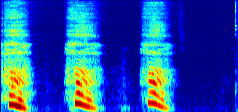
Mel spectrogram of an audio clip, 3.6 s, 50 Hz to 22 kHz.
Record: {"exhalation_length": "3.6 s", "exhalation_amplitude": 32766, "exhalation_signal_mean_std_ratio": 0.44, "survey_phase": "beta (2021-08-13 to 2022-03-07)", "age": "45-64", "gender": "Female", "wearing_mask": "No", "symptom_none": true, "smoker_status": "Ex-smoker", "respiratory_condition_asthma": false, "respiratory_condition_other": false, "recruitment_source": "REACT", "submission_delay": "1 day", "covid_test_result": "Negative", "covid_test_method": "RT-qPCR", "influenza_a_test_result": "Negative", "influenza_b_test_result": "Negative"}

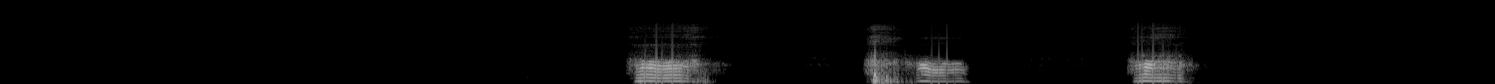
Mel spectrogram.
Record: {"exhalation_length": "15.0 s", "exhalation_amplitude": 16157, "exhalation_signal_mean_std_ratio": 0.25, "survey_phase": "beta (2021-08-13 to 2022-03-07)", "age": "65+", "gender": "Male", "wearing_mask": "No", "symptom_none": true, "smoker_status": "Never smoked", "respiratory_condition_asthma": false, "respiratory_condition_other": false, "recruitment_source": "REACT", "submission_delay": "2 days", "covid_test_result": "Negative", "covid_test_method": "RT-qPCR", "influenza_a_test_result": "Negative", "influenza_b_test_result": "Negative"}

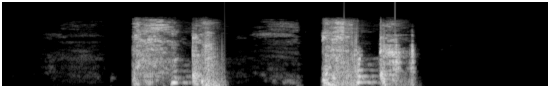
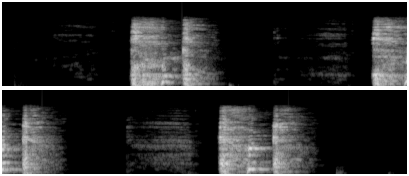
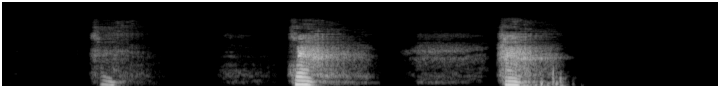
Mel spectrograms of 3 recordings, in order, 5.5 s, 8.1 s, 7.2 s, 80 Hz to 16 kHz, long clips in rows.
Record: {"cough_length": "5.5 s", "cough_amplitude": 30820, "cough_signal_mean_std_ratio": 0.42, "three_cough_length": "8.1 s", "three_cough_amplitude": 29793, "three_cough_signal_mean_std_ratio": 0.35, "exhalation_length": "7.2 s", "exhalation_amplitude": 26477, "exhalation_signal_mean_std_ratio": 0.25, "survey_phase": "beta (2021-08-13 to 2022-03-07)", "age": "18-44", "gender": "Male", "wearing_mask": "No", "symptom_headache": true, "smoker_status": "Never smoked", "respiratory_condition_asthma": false, "respiratory_condition_other": false, "recruitment_source": "REACT", "submission_delay": "1 day", "covid_test_result": "Negative", "covid_test_method": "RT-qPCR"}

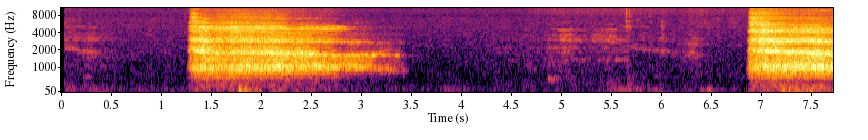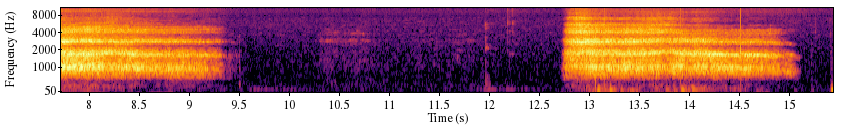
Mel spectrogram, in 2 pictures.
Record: {"exhalation_length": "15.4 s", "exhalation_amplitude": 32129, "exhalation_signal_mean_std_ratio": 0.52, "survey_phase": "beta (2021-08-13 to 2022-03-07)", "age": "45-64", "gender": "Female", "wearing_mask": "No", "symptom_none": true, "smoker_status": "Never smoked", "respiratory_condition_asthma": false, "respiratory_condition_other": false, "recruitment_source": "REACT", "submission_delay": "1 day", "covid_test_result": "Negative", "covid_test_method": "RT-qPCR", "influenza_a_test_result": "Negative", "influenza_b_test_result": "Negative"}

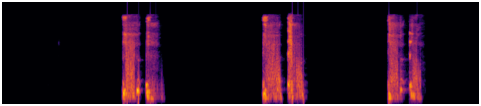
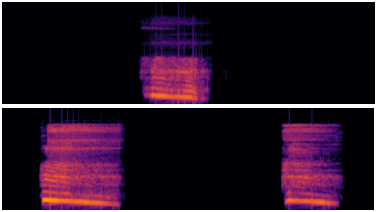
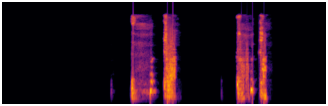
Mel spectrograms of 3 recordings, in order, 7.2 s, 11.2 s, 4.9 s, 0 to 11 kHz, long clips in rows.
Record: {"three_cough_length": "7.2 s", "three_cough_amplitude": 29441, "three_cough_signal_mean_std_ratio": 0.28, "exhalation_length": "11.2 s", "exhalation_amplitude": 13969, "exhalation_signal_mean_std_ratio": 0.38, "cough_length": "4.9 s", "cough_amplitude": 30137, "cough_signal_mean_std_ratio": 0.28, "survey_phase": "beta (2021-08-13 to 2022-03-07)", "age": "45-64", "gender": "Female", "wearing_mask": "No", "symptom_none": true, "smoker_status": "Never smoked", "respiratory_condition_asthma": false, "respiratory_condition_other": false, "recruitment_source": "REACT", "submission_delay": "9 days", "covid_test_result": "Negative", "covid_test_method": "RT-qPCR"}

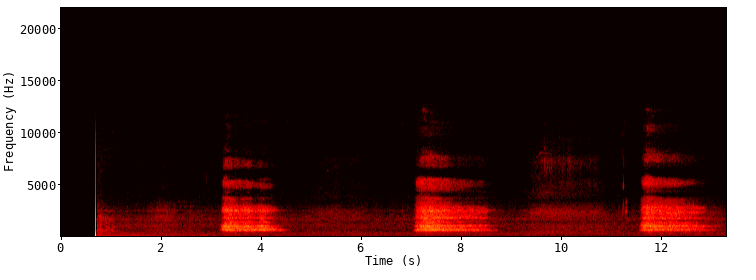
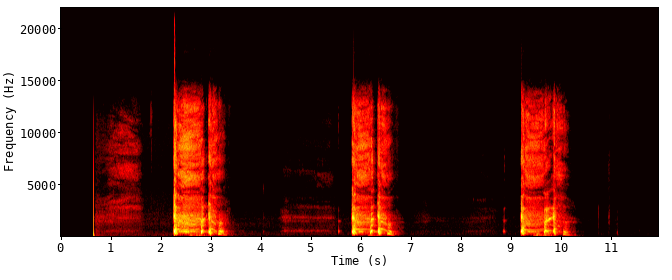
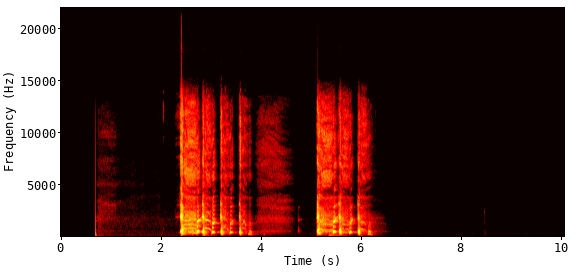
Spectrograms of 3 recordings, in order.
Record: {"exhalation_length": "13.3 s", "exhalation_amplitude": 11320, "exhalation_signal_mean_std_ratio": 0.43, "three_cough_length": "11.9 s", "three_cough_amplitude": 32768, "three_cough_signal_mean_std_ratio": 0.24, "cough_length": "10.1 s", "cough_amplitude": 32767, "cough_signal_mean_std_ratio": 0.24, "survey_phase": "alpha (2021-03-01 to 2021-08-12)", "age": "18-44", "gender": "Female", "wearing_mask": "No", "symptom_fever_high_temperature": true, "symptom_loss_of_taste": true, "symptom_onset": "3 days", "smoker_status": "Never smoked", "respiratory_condition_asthma": false, "respiratory_condition_other": false, "recruitment_source": "Test and Trace", "submission_delay": "1 day", "covid_test_result": "Positive", "covid_test_method": "RT-qPCR", "covid_ct_value": 28.6, "covid_ct_gene": "ORF1ab gene", "covid_ct_mean": 29.2, "covid_viral_load": "270 copies/ml", "covid_viral_load_category": "Minimal viral load (< 10K copies/ml)"}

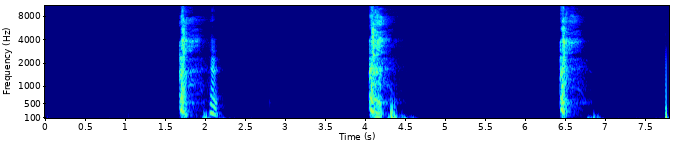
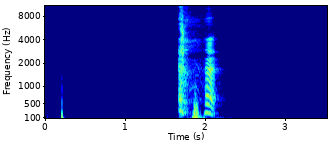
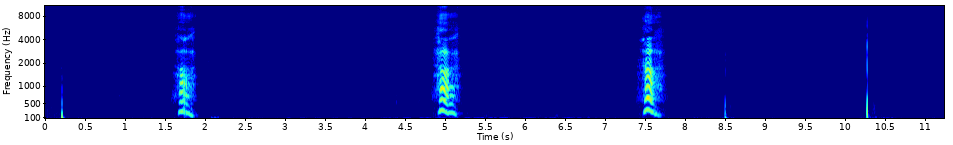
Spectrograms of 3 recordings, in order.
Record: {"three_cough_length": "7.8 s", "three_cough_amplitude": 4367, "three_cough_signal_mean_std_ratio": 0.25, "cough_length": "3.5 s", "cough_amplitude": 3889, "cough_signal_mean_std_ratio": 0.26, "exhalation_length": "11.2 s", "exhalation_amplitude": 4101, "exhalation_signal_mean_std_ratio": 0.18, "survey_phase": "beta (2021-08-13 to 2022-03-07)", "age": "18-44", "gender": "Female", "wearing_mask": "No", "symptom_cough_any": true, "symptom_runny_or_blocked_nose": true, "symptom_fatigue": true, "symptom_headache": true, "symptom_change_to_sense_of_smell_or_taste": true, "symptom_other": true, "symptom_onset": "8 days", "smoker_status": "Ex-smoker", "respiratory_condition_asthma": false, "respiratory_condition_other": false, "recruitment_source": "Test and Trace", "submission_delay": "1 day", "covid_test_result": "Positive", "covid_test_method": "RT-qPCR", "covid_ct_value": 18.0, "covid_ct_gene": "ORF1ab gene", "covid_ct_mean": 18.6, "covid_viral_load": "810000 copies/ml", "covid_viral_load_category": "Low viral load (10K-1M copies/ml)"}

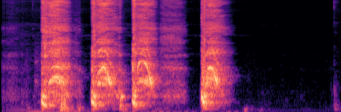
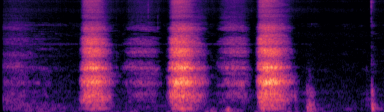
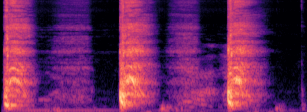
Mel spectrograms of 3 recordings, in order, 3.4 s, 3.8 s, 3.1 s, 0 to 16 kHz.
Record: {"cough_length": "3.4 s", "cough_amplitude": 32768, "cough_signal_mean_std_ratio": 0.47, "exhalation_length": "3.8 s", "exhalation_amplitude": 19836, "exhalation_signal_mean_std_ratio": 0.37, "three_cough_length": "3.1 s", "three_cough_amplitude": 32768, "three_cough_signal_mean_std_ratio": 0.4, "survey_phase": "alpha (2021-03-01 to 2021-08-12)", "age": "65+", "gender": "Male", "wearing_mask": "No", "symptom_none": true, "smoker_status": "Prefer not to say", "respiratory_condition_asthma": false, "respiratory_condition_other": false, "recruitment_source": "REACT", "submission_delay": "2 days", "covid_test_result": "Negative", "covid_test_method": "RT-qPCR"}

